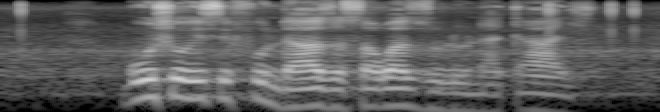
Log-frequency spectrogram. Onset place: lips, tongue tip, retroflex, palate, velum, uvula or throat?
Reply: velum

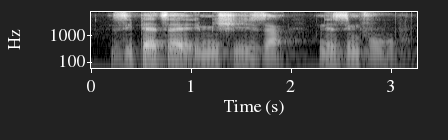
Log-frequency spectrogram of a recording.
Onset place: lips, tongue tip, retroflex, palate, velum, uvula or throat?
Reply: tongue tip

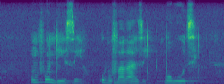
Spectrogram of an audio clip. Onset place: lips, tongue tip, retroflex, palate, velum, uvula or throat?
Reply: lips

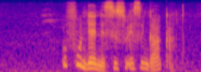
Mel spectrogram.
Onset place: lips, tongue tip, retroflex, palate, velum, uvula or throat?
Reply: lips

